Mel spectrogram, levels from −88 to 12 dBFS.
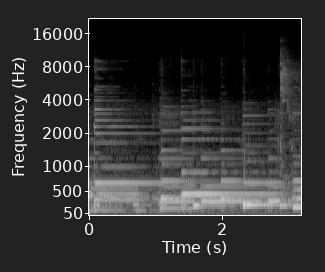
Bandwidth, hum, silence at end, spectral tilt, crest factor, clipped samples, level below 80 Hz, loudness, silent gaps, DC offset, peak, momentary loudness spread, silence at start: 9.2 kHz; none; 0 s; -8.5 dB/octave; 14 dB; under 0.1%; -54 dBFS; -19 LUFS; none; under 0.1%; -6 dBFS; 9 LU; 0 s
